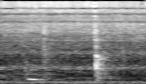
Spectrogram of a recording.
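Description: Food frying in very hot oil in a Gujarati village kitchen, a steady close sizzle with a couple of brief clacks from stirring.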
